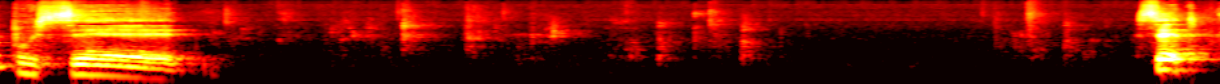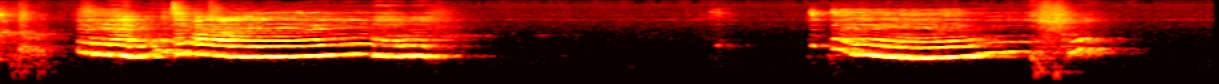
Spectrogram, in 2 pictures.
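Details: Pet dog Diesel, excited and anxious about a treat, lets out two drawn-out wavering whines with rich overtones after a long quiet stretch. A short human utterance opens the clip in a small indoor room.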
